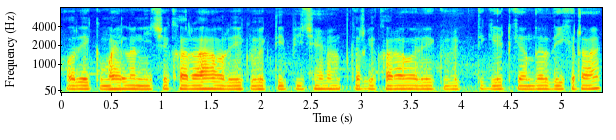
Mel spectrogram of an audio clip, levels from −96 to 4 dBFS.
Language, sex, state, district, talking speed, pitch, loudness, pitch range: Hindi, male, Bihar, West Champaran, 255 wpm, 120 Hz, -21 LUFS, 115-120 Hz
